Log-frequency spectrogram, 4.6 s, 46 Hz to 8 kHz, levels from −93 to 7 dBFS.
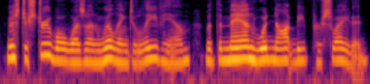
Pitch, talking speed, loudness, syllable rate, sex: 200 Hz, 180 wpm, -17 LUFS, 4.7 syllables/s, female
